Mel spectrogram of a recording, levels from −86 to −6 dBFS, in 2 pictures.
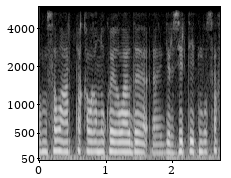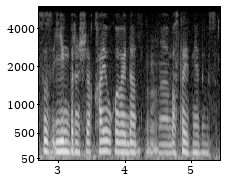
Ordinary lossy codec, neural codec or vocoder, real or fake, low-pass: none; none; real; 5.4 kHz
